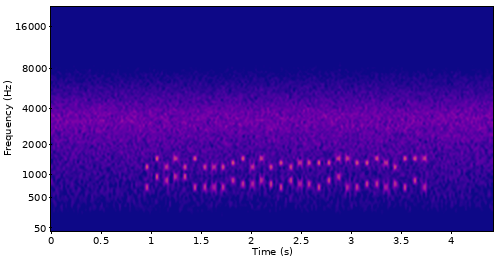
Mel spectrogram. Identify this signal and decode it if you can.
DTMF, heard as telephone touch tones, dialled by machine, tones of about 40 ms, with phone line noise. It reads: 1#7#*311186494275528#325624393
